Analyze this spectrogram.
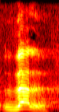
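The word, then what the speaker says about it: ذ: Perhatikan pada huruf dzal. Fattakhiz. Fattakhidz. Infal. Dza. Dzi az idz uz. Cara membacanya ujung lidah kita ditempelkan ke gigi seri atas. Dza dzi ujung lidah tempelkan ke gigi seri atas dza. Kemudian sebutkan huruf dza. Dza.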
